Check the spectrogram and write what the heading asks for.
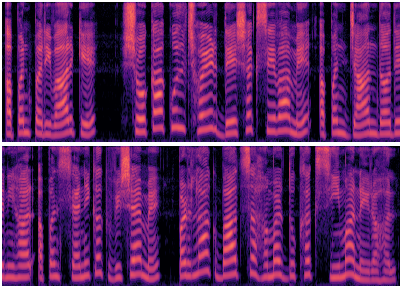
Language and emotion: Maithili, sad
